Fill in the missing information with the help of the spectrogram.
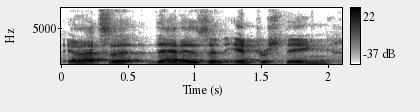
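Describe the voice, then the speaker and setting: A man hosting an interview, asking long questions in a relaxed way with plenty of fillers. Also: mid-range voice, fairly quick. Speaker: host. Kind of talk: casual interview. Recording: echoey room with faint noise.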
